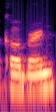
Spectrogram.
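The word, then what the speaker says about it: Cockburn: I picked this copy because it I love this hype sticker which tells you how to properly pronounce Bruce's surname. So, Coburn rather than what you might be tempted to say.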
